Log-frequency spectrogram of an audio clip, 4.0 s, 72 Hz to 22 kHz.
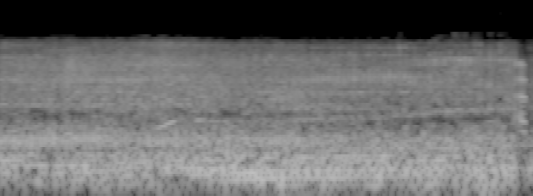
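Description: Honda CD70's single-cylinder four-stroke engine idling steadily.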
